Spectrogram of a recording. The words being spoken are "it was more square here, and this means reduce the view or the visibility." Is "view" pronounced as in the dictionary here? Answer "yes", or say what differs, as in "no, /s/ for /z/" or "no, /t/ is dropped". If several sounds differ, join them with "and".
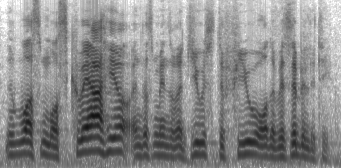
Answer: no, /f/ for /v/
